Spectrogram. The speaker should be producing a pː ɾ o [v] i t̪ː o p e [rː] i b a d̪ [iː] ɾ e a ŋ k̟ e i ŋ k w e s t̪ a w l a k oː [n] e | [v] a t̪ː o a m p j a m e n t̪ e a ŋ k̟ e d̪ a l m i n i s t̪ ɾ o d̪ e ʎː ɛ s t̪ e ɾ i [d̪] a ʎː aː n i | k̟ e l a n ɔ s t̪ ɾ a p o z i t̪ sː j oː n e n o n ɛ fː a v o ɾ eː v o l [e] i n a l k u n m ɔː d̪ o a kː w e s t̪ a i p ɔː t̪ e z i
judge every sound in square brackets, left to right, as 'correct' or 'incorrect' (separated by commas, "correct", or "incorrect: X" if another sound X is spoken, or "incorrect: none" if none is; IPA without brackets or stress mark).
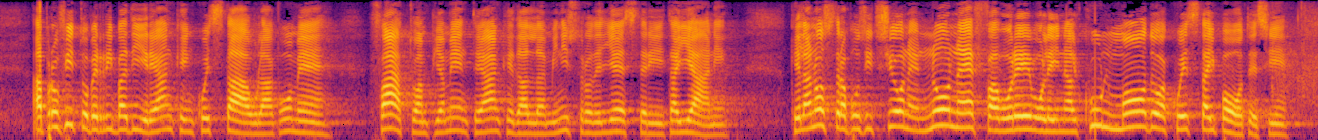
incorrect: f, correct, correct, incorrect: m, incorrect: f, incorrect: t̪, correct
